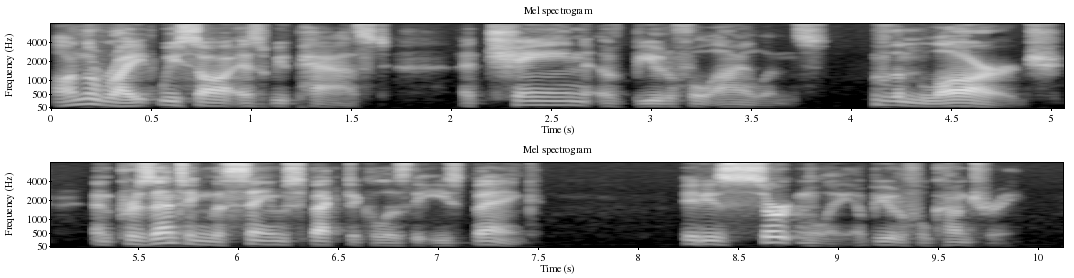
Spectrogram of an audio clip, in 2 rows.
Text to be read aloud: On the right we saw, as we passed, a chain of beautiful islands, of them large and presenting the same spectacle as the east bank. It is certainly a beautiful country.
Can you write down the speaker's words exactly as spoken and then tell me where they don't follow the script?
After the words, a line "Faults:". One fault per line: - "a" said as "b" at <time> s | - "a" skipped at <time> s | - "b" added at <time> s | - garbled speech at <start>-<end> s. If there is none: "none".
On the right we saw, as we passed, a chain of beautiful islands, of them large and presenting the same spectacle as the east bank. It is certainly a beautiful country.
Faults:
none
